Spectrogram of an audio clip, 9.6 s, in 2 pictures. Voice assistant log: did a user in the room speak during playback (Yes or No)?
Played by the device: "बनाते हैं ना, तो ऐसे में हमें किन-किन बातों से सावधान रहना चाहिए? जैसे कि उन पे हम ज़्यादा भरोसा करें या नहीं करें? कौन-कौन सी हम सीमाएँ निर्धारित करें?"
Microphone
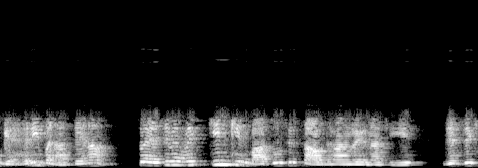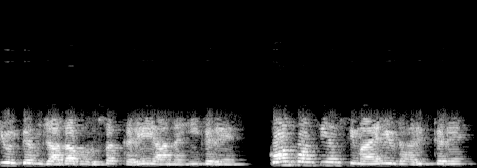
No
